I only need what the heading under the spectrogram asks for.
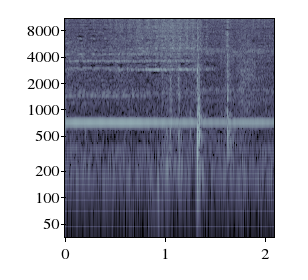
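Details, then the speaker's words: Fan on its low setting powered by a modified sine wave inverter draws about 32 W, versus about 27 W on a pure sine inverter. A loud, steady mid-pitched buzz sits over the fan's run: the choppy supply makes the motor hum. "here is the modified sine wave demonstration and uh when you start up on low you're going to hear like God awful sound"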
